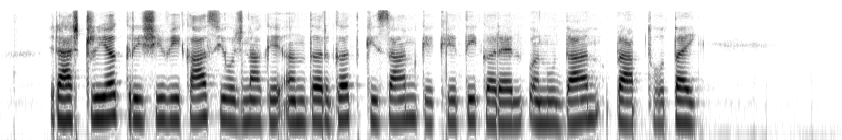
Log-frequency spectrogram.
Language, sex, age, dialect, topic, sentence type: Magahi, female, 31-35, Southern, agriculture, statement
